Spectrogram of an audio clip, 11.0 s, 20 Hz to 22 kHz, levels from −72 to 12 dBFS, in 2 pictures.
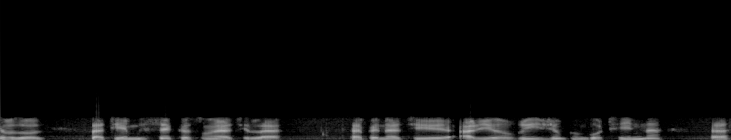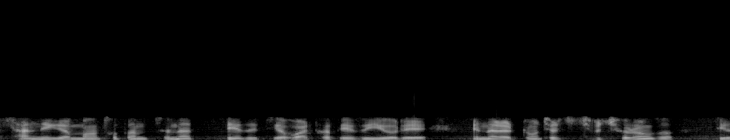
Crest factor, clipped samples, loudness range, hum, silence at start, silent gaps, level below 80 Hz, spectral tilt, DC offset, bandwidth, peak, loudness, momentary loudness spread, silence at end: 22 dB; under 0.1%; 2 LU; none; 0 s; none; -78 dBFS; -7.5 dB/octave; under 0.1%; 4.5 kHz; -2 dBFS; -24 LUFS; 7 LU; 0 s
